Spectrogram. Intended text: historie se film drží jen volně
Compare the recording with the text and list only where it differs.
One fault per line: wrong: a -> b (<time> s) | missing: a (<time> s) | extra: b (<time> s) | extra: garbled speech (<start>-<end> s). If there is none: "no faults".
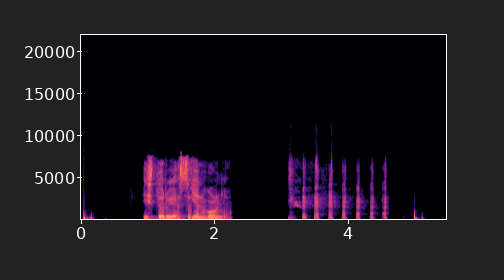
missing: film drží (1.6 s)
